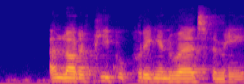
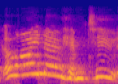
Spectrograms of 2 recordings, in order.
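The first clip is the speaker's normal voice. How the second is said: cheeky. Retold or imitated. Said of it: "I was like".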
